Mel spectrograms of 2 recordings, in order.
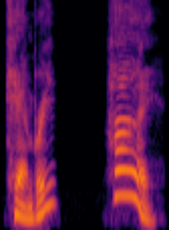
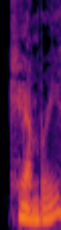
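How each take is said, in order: First: High, bright sing-song greeting; breezy, pretending nothing was heard. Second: Said in the usual way. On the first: Mom greeting the angry caller, sing-song. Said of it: "Mom said in a sing-song way". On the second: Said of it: "Mom said".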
